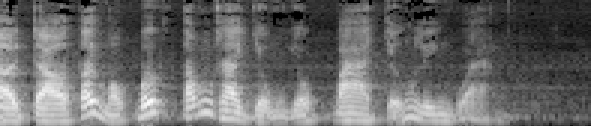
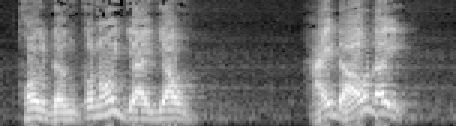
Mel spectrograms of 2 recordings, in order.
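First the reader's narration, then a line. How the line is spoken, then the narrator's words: Angry shout. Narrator (Vietnamese): Bằng ông ta trợn mắt quát lên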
